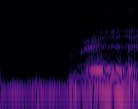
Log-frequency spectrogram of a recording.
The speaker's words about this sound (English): Ah, what a nice burp. Oh, don't leave that in. Please. Leave that in. What a great burp.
